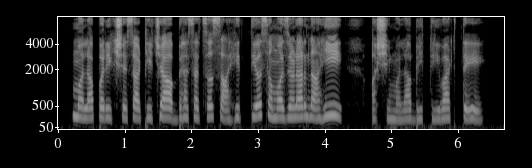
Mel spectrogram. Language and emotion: Marathi, fearful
